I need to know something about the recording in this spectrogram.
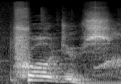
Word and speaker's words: produce: one first okay so when it's a noun uh the stress is on the first syllable produce produce okay produce okay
